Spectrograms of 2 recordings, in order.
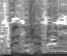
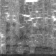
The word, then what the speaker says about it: Benjamin: Et d'ailleurs Camille Combal lui avait demandé comment on prononce son nom, Benjamin, Benjamin ou même Benjamin. Il avait répondu c'est au choix, c'est comme on veut.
